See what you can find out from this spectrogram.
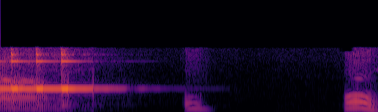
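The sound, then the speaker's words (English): A bell struck once rings out with a bright, clear tone that fades over about a second, overlapping talk at the start, followed by two short spoken bursts. “Let me just hit this bell. I'm just hitting this bell. Okay. Let me hit the bell again.”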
